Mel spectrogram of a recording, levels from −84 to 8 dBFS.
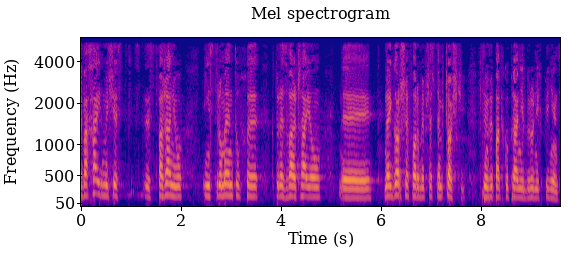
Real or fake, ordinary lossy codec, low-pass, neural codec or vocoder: real; none; 5.4 kHz; none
